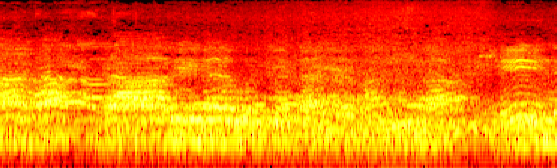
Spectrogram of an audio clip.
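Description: A crowd of men sings together outdoors.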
